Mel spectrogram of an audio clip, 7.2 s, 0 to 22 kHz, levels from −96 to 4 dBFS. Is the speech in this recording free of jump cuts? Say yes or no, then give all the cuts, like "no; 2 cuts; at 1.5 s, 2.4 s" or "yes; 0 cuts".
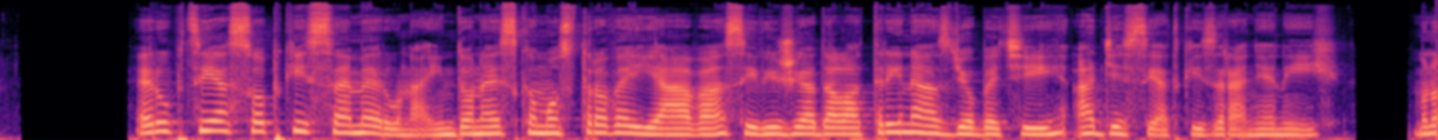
yes; 0 cuts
